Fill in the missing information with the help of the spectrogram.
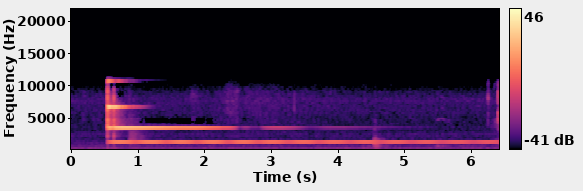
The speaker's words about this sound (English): So let's adjust our posture and then we will hear the bell and we will start to sit.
